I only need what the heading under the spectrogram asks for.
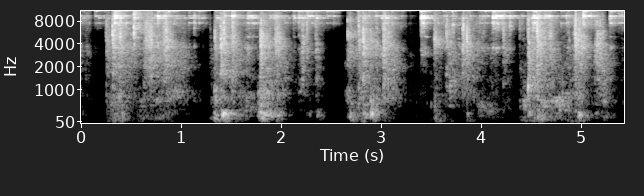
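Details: Catahoula puppy Sancho playing with another dog, Kuma, recorded 25 April 2015: rough, noisy bursts of grunting play sounds come roughly once a second, each dropping off into brief silence before the next.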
